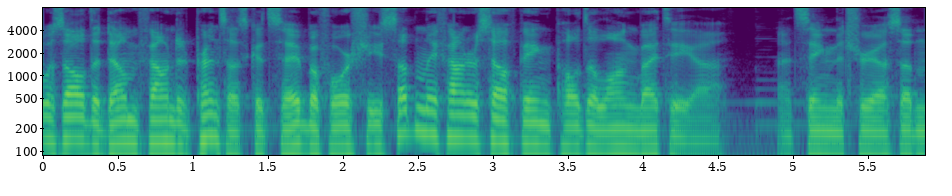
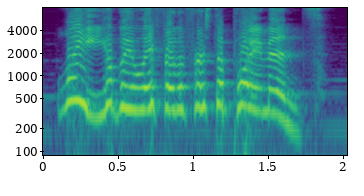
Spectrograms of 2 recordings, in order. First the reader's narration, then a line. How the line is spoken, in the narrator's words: she shouted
